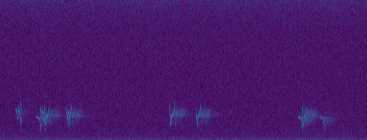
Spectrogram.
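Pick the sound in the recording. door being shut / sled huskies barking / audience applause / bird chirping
bird chirping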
